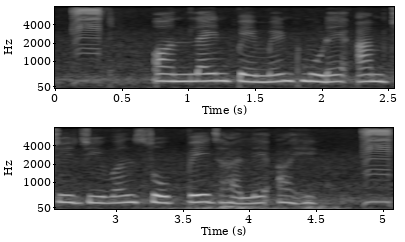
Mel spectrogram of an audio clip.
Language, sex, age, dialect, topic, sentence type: Marathi, female, 18-24, Varhadi, banking, statement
